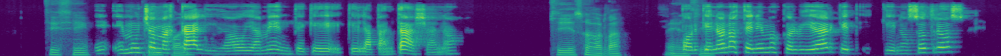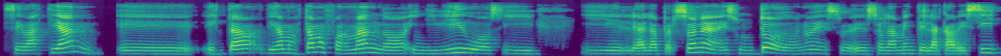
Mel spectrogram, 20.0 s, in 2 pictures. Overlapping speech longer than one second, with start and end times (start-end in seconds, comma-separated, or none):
none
